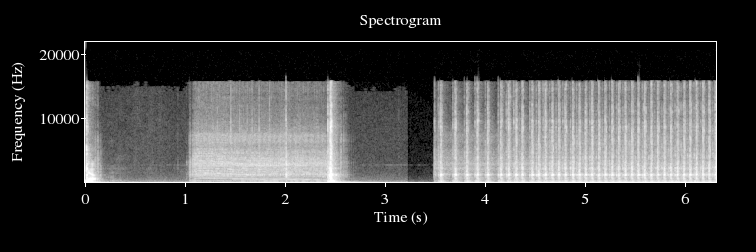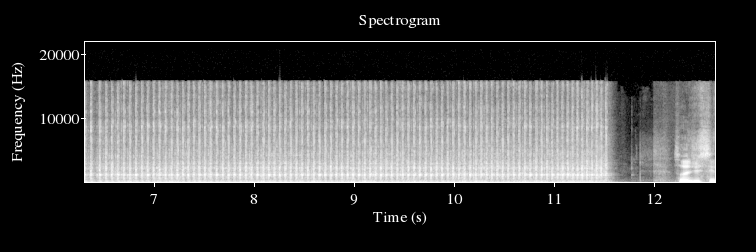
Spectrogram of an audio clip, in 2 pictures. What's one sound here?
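A cordless drill whirs steadily as it drives a screw into wood.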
